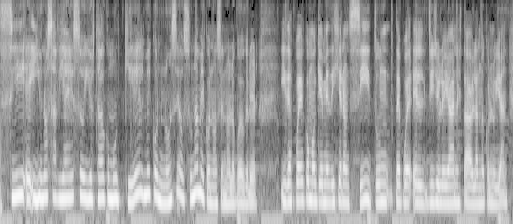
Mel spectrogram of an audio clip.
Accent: New York, United States; now in Chile; siempre me crecí en Nueva York

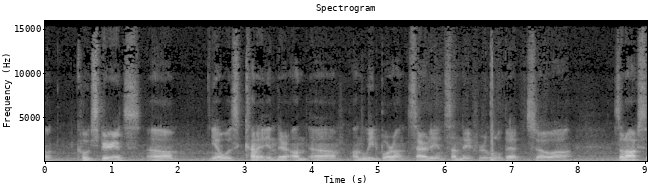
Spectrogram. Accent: San Diego, California, United States; also born or lived in South Korea; So I was actually born in Korea, moved over to the States when I was 8, picked up golf when I was like 8 and a half or so. Grew up in San Diego, California, and then played high school golf at Torrey Pines High School

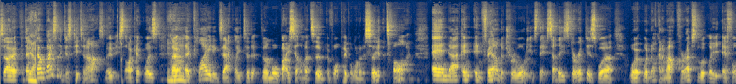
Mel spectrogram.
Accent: Sydney, New South Wales, Australia; where we grew up in the Badlands of the Northern Beaches.

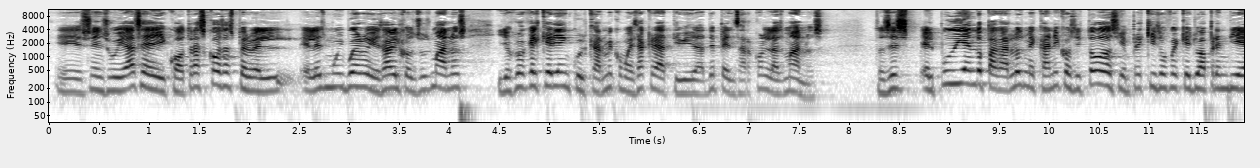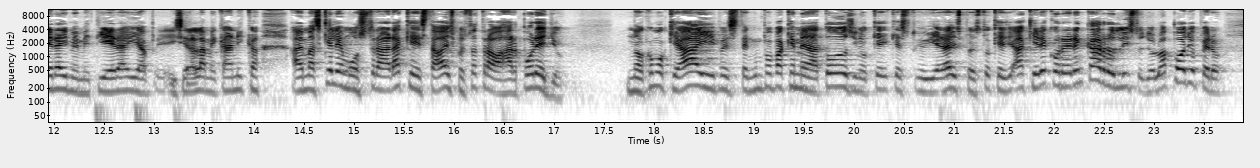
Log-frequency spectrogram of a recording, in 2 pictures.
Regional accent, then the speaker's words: Colombia; moved away as an adult; also born or lived in Europe; Yo no quería volver a Colombia

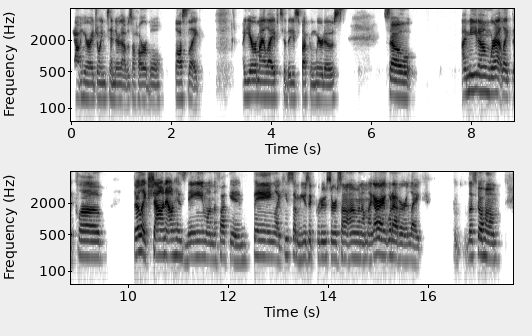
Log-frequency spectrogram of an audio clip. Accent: Atlantic City, New Jersey, United States; I'm from Jersey, like, Atlantic City area.

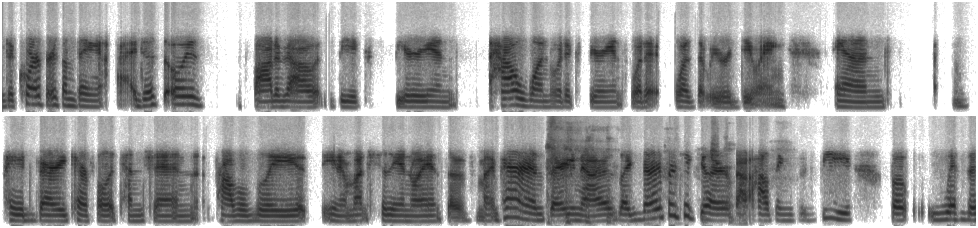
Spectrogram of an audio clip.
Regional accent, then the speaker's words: East Bridgewater, Massachusetts, United States; I grew up in East Bridgewater, Massachusetts

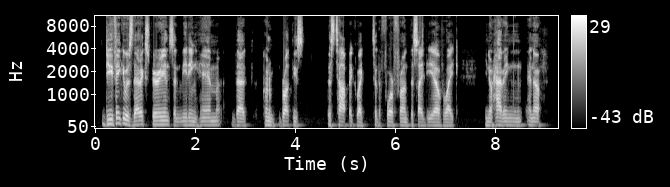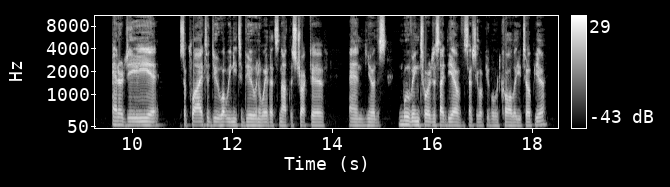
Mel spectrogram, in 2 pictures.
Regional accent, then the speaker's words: Yonkers, New York, United States; moved away as an adult; now in Minneapolis, United States; I grew up in Yonkers, so I'm very familiar, and I've lived in New York City, Brooklyn, and Lower East Side

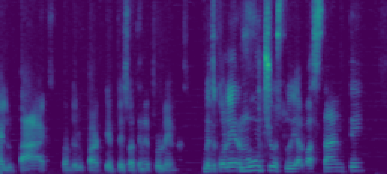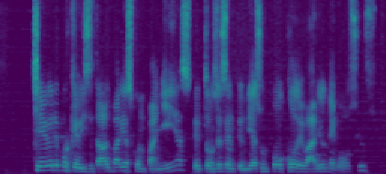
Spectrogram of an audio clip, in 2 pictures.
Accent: Medellín, Antioquia, Colombia; moved away as an adult; crecimos en Medellín

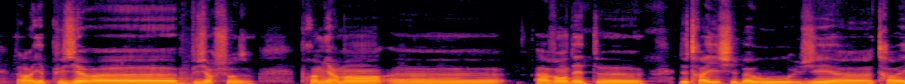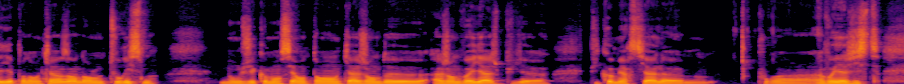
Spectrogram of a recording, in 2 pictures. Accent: Île-de-France, France; moved away as an adult; now in Var, France; je suis né en Ile-de-France. Donc, j'ai habité toute, ma... toute mon enfance et même jusqu'à mes 31 ans euh, à Paris, dans le... Enfin, dans le 92 exactement

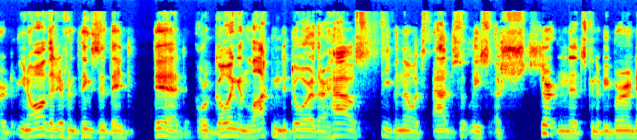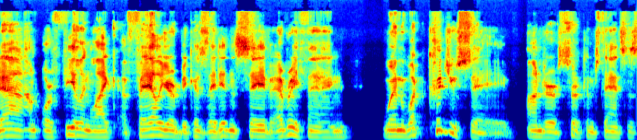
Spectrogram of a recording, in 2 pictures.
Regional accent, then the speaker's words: Vancouver, British Columbia, Canada; I'm from Vancouver, which is kind of the San Francisco of Canada.

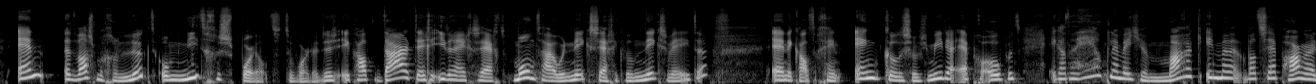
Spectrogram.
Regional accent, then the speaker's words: Twente, Overijssel, Netherlands; Ik kom uit Twente

